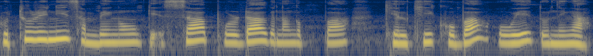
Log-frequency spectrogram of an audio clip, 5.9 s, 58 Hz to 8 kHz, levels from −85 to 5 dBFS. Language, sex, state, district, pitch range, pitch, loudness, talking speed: Garo, female, Meghalaya, West Garo Hills, 190-220 Hz, 200 Hz, -17 LUFS, 80 wpm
